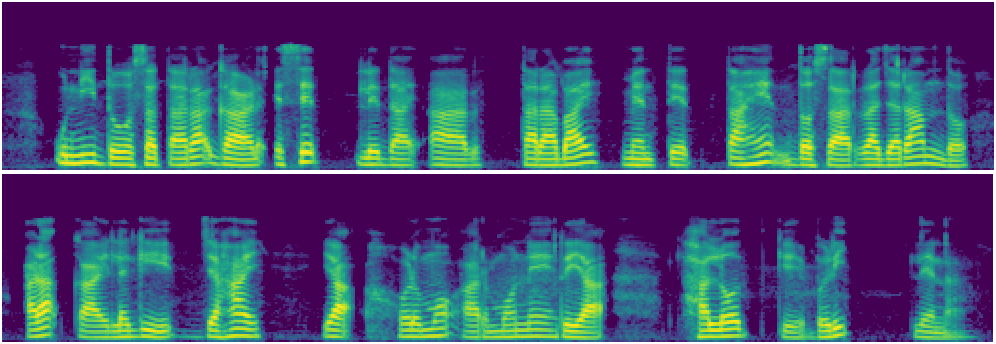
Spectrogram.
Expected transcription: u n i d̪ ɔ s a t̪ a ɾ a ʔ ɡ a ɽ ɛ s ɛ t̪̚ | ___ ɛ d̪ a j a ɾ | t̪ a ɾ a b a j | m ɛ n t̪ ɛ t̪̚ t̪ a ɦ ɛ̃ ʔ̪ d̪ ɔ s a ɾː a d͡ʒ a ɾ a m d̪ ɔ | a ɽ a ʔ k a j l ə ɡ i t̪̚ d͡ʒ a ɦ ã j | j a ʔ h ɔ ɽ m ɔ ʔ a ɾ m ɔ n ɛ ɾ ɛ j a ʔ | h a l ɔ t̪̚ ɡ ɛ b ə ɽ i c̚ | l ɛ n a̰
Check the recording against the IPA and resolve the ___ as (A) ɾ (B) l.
B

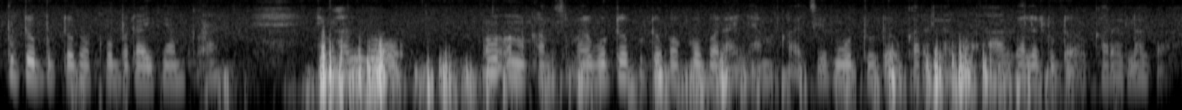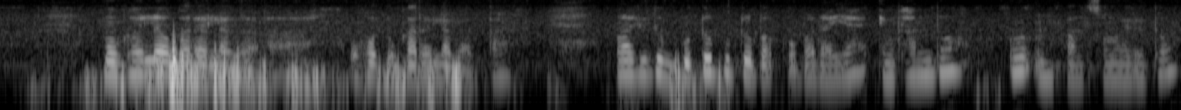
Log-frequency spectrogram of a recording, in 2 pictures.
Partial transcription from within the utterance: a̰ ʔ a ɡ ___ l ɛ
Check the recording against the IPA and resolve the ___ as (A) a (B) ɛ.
A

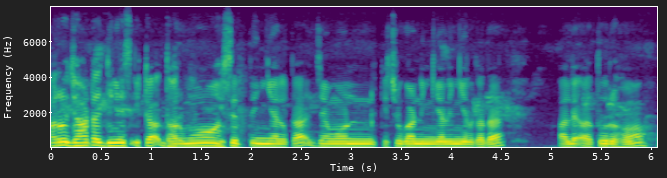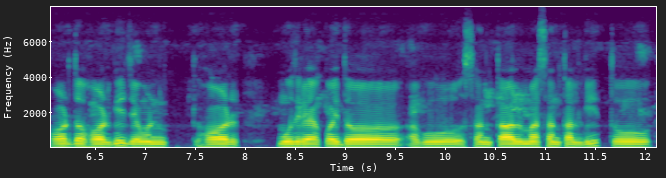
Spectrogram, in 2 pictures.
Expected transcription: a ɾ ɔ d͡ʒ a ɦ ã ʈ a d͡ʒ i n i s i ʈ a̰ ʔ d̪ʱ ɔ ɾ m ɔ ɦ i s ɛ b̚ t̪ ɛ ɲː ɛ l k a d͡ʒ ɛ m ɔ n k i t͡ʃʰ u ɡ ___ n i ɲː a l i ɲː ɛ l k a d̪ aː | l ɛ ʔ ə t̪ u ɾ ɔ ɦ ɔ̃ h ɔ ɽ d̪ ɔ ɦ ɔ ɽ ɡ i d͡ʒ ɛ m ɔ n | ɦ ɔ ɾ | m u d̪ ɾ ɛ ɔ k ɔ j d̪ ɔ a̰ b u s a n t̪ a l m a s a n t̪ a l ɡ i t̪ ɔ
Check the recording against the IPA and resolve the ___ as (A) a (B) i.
A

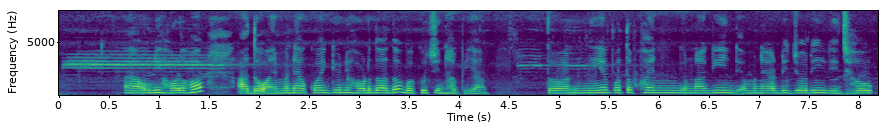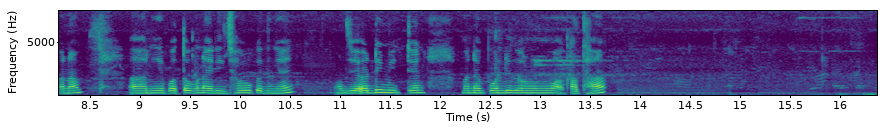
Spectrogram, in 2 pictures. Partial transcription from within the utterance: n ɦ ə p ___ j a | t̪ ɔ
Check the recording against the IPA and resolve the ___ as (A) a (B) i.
B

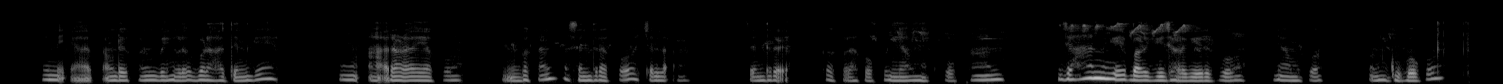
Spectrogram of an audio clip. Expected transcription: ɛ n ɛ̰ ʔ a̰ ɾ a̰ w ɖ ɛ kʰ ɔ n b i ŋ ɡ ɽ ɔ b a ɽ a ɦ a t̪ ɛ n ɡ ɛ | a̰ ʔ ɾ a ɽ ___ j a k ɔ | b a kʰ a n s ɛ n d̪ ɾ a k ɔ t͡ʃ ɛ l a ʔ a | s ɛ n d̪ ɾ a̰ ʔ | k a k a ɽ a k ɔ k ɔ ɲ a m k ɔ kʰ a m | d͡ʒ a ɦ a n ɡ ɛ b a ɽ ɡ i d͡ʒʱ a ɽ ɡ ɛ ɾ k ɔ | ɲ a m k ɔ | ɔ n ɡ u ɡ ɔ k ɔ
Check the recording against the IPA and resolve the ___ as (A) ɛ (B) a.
B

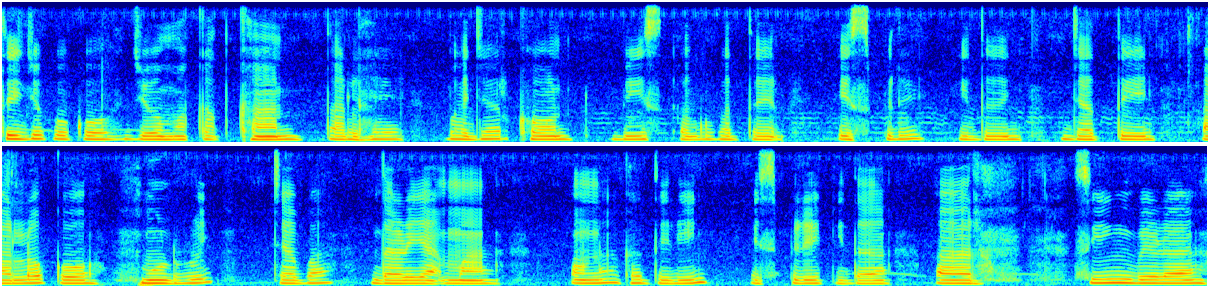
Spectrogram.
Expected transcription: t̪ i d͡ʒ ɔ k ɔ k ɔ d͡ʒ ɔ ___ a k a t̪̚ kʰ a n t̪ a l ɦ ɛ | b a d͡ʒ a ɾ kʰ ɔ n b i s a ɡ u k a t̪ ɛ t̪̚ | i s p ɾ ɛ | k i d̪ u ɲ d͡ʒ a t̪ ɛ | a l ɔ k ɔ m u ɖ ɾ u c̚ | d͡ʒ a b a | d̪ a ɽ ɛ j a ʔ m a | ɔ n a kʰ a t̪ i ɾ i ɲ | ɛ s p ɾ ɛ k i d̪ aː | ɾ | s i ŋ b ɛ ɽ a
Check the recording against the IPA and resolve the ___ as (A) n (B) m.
B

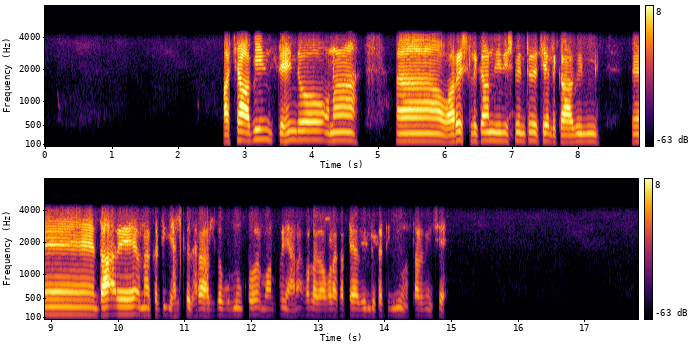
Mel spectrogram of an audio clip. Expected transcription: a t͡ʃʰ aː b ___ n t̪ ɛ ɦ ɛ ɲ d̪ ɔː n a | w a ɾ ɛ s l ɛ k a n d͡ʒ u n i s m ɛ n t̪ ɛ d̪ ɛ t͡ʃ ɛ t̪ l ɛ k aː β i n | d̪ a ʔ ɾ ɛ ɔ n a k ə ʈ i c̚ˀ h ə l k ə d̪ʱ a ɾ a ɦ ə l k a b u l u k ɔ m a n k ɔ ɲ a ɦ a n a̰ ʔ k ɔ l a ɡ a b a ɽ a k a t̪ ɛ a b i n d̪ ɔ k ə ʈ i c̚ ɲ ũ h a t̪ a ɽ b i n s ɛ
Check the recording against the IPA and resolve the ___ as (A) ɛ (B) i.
B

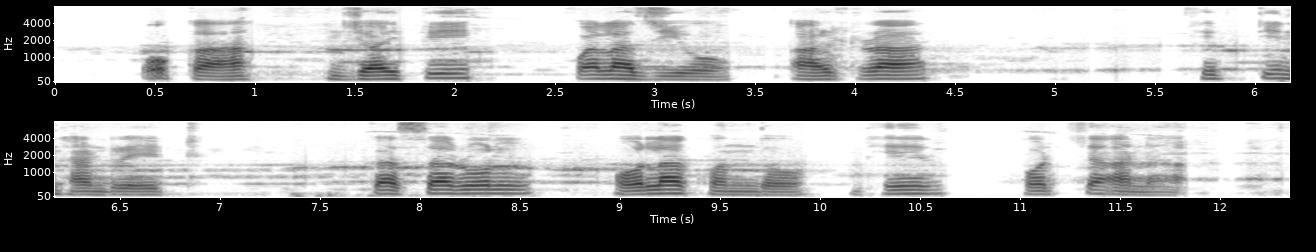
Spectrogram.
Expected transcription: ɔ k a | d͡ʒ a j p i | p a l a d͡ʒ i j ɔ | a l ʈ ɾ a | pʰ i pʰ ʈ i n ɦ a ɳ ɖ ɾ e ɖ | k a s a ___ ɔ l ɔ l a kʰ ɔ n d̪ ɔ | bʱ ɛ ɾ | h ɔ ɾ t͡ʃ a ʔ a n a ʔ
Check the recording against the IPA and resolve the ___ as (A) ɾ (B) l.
A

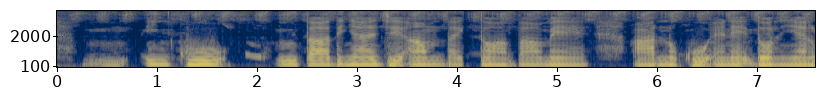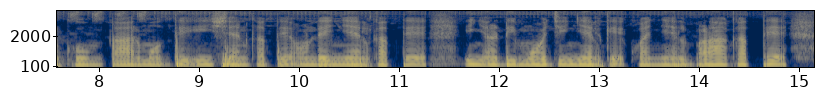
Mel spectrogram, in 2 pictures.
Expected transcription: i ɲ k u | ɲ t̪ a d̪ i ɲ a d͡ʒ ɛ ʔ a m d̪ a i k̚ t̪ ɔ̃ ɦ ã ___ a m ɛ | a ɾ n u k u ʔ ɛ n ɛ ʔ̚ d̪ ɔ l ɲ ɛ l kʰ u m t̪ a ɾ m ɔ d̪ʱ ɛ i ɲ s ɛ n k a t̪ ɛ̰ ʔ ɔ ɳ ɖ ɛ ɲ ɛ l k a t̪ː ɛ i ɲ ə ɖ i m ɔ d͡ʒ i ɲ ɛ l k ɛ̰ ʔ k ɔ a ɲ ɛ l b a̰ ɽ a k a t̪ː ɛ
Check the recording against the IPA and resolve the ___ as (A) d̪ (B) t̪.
B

